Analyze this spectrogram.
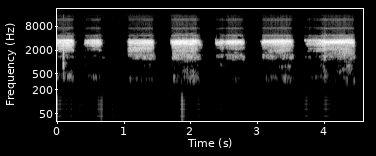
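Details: Owl calling at the nest during the night of April 4, 2012, as rabbits are delivered: seven coarse, noisy screeches, short ones first then longer, spaced by brief gaps, a few faint bumps below.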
